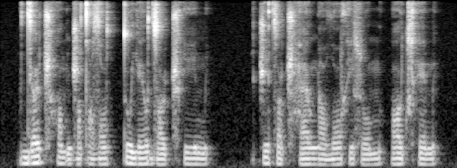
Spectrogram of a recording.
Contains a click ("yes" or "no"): no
